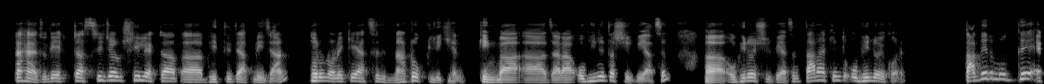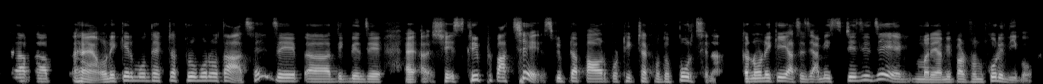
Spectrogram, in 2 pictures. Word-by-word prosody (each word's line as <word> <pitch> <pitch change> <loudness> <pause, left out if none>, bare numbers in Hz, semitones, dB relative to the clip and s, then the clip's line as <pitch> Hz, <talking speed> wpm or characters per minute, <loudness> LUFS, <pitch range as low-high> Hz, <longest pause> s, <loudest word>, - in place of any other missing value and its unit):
হ্যাঁ, 160 0 +5
হ্যাঁ, - - +5
যদি 125 +5 -2
একটা 150 +3 +1
সৃজনশীল, 195 0 0
একটা 150 - +1 0.2
আ - - +4 0.2
ভিত্তিতে 120 +1 -3
আপনি 110 - -4
যান। - - +1 0.3
ধরুন, 170 0 +5
অনেকেই 150 +2 0
আছে 145 - -10 0.2
নাটক 165 +7 +1
লিখেন 100 - -6 0.2
কিংবা 110 -2 +4 0.2
আ - - 0 0.2
যারা 105 +1 +2
অভিনেতা 175 +6 0
শিল্পী 110 -4 -4
আছেন, - - -2 0.4
আ - - +9 0.2
অভিনয় 155 +7 +1
শিল্পী 110 -3 -5
আছেন, 140 - -7
তারা 165 +5 +3
কিন্তু 190 -1 -3
অভিনয় 160 0 +1
করেন। - - -8 0.6
তাদের 270 +1 +2
মধ্যে 240 +1 0 0.2
একটা 160 - -7 0.2
আপ 130 - -1 0.3
হ্যাঁ, - - +5
অনেকের 150 +8 +2
মধ্যে 170 0 -1
একটা 180 - -2
প্রবণতা 180 -1 +2
আছে - - -4 0.2
যে, 160 - +4 0.3
আ - - +3 0.2
দেখবেন 130 0 -2
যে, 125 - +3 0.3
অ্যা - - +6
আ - - -1
সে - - +2
স্ক্রিপ্ট 210 -1 -1
পাচ্ছে, 160 -1 +3 0.2
স্ক্রিপ্ট 145 -2 -3
টা 155 - +4
পাওয়ার 135 0 +4
পর 135 - -4
ঠিকঠাক 150 -3 -2
মতো 125 0 -3
পড়ছে 180 -1 +1
না। - - -5 0.2
কারণ 140 0 +4
অনেকেই 155 +2 +2
আছে 135 - -6
যে, - - -2
"আমি 145 +3 -2
স্টেজ 175 0 0
এ - - -6
যেয়ে 240 - +4 0.3
মানে 115 0 +3
আমি 120 - -2
পারফর্ম 120 -1 0
করে 165 -4 +4
দিবো"। 105 - -7
150 Hz, 200 wpm, -25 LUFS, 125-175 Hz, 0.6 s, আ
